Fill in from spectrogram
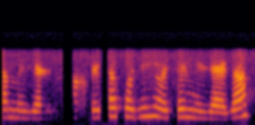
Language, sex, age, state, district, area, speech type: Hindi, female, 30-45, Uttar Pradesh, Chandauli, rural, conversation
